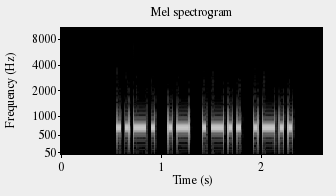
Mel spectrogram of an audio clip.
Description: Morse code, heard as a keyed tone, about 28 wpm, 700 Hz. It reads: FALL
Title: Sentences from Top 500 Words - New Word Drill - 28wpm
